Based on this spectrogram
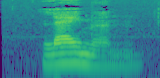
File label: "lijmen", Dutch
